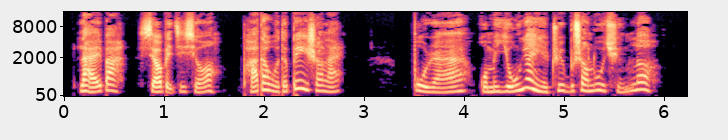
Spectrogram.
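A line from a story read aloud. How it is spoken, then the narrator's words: Laughing. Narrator (Chinese): 奥斯卡笑着说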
